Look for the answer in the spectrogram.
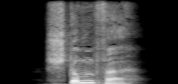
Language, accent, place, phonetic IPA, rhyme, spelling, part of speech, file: German, Germany, Berlin, [ˈʃtʊmp͡fə], -ʊmp͡fə, stumpfe, adjective, De-stumpfe.ogg
- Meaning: inflection of stumpf: 1. strong/mixed nominative/accusative feminine singular 2. strong nominative/accusative plural 3. weak nominative all-gender singular 4. weak accusative feminine/neuter singular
